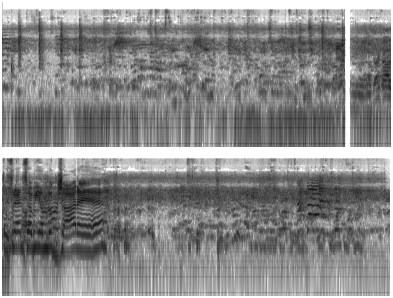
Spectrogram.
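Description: Men and women chatter in a busy outdoor street.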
